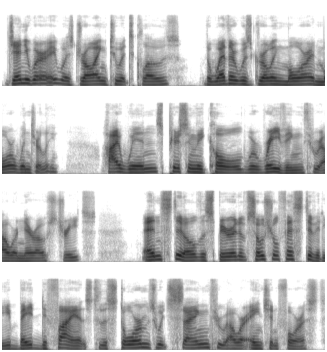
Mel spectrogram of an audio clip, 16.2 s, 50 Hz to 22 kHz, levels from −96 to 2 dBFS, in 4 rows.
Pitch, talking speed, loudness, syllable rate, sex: 150 Hz, 155 wpm, -21 LUFS, 4.4 syllables/s, male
